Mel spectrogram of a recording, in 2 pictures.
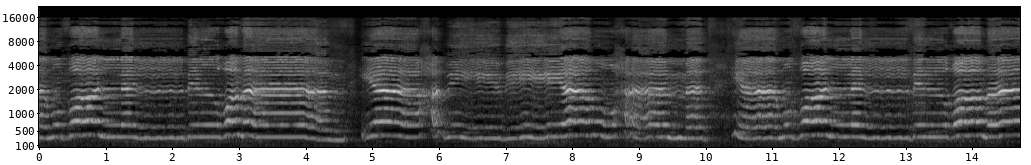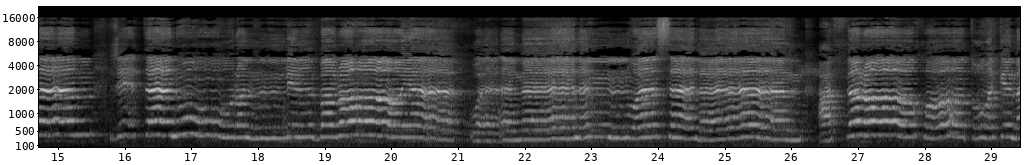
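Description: A teenage girl's solo voice singing an Islamic ibtihal, a devotional chant praising the Prophet Muhammad, without accompaniment. She sings long, ornamented phrases with a wavering pitch and pauses briefly between them every few seconds.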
